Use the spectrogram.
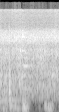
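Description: Tomato hits onions already frying in a pan, giving a steady, loud, close sizzling hiss.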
